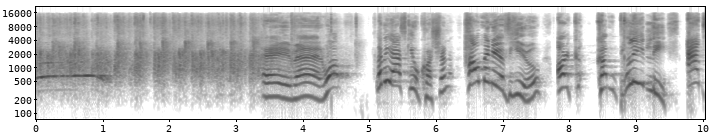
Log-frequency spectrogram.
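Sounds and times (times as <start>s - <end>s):
audience applause: 0.0s - 4.2s
speech: 3.4s - 10.0s.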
